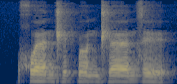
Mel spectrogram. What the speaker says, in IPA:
χʷ ɛː n d͡ʒ e k͡p ɵ n d͡ʒ ɛː n z e

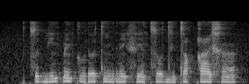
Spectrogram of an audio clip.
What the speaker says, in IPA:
t͡s o bʲ ẽ k͡p ẽ k u ɾ ɵ t ĩ r ẽ fʲ ɐ̃ t͡s o d ĩ t ɵ q e x ɐ̃

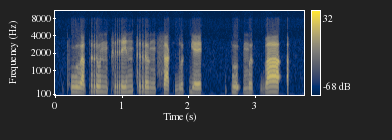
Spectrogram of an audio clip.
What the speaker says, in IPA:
kʰ w u˩˦ a̯ p r u˧ n k r i˦˥ n t r ɯ˧ ŋ s a˨˩ k̚ b ɯ˦˥ k̚ j e˦˥ k̚ | p u˨˩ ʔ m ɯ˨˩ k̚ b a˥˩ ʔ

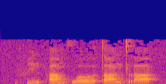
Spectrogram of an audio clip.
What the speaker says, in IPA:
f i˧ n pʰ a˦˥ m kʰ w ɤː˥˩ t a˦˥ ŋ t r a˦˥ k̚

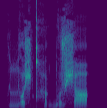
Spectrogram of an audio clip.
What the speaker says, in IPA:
ʎ ɔ ʃ qʰ ʊ ɡ͡b ʊ z ʃ ɑ

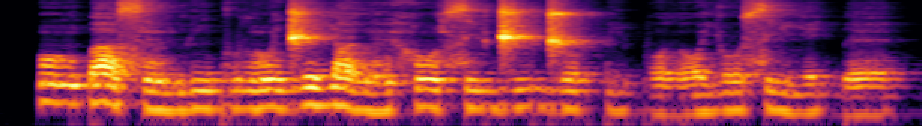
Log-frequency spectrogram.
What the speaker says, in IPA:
ɔ̃˦ ɡ͡b a˦˨ s ɛ̃˨ b ĩ˧ ɡ͡b u˧ l ɔ̃˦ d͡ʒ e˦ j a˦˨ l ɛ̃˨˦ h ɔ̃˦˨ s i˧ d͡ʒ i˦ d͡ʒ o˦˨ k͡p i˧ b ɔ˨ l ɔ˨˦ j o˦ s i˦˨ j e˧ ɡ͡b ɛ˧

